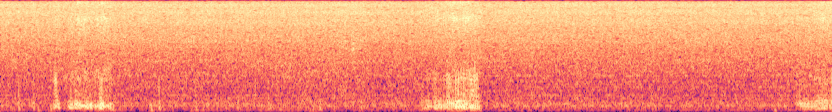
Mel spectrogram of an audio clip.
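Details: Chihuahua snoring after a full meal: soft, rough breathing noises recur every few seconds over faint room noise.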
